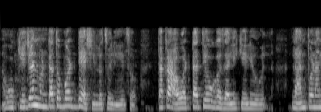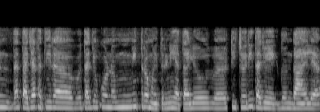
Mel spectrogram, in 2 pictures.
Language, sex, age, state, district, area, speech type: Goan Konkani, female, 45-60, Goa, Bardez, urban, spontaneous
